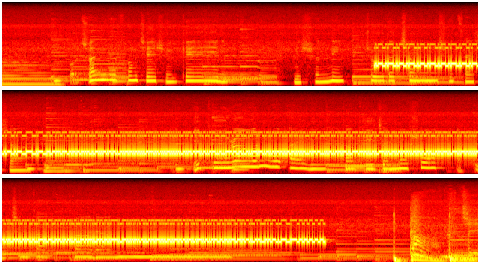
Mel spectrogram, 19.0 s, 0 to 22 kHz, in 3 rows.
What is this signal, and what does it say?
NAVTEX (SITOR-B), 100 baud, 170 Hz shift, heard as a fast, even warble, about 1000 Hz centre. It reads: 97201 80006 77252 43773 27498 03739 03115 76587 53648 63726 21795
